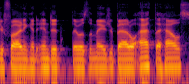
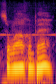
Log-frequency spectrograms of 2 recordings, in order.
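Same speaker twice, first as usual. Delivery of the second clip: put-on, mock soothing voice; 4 dB louder than usual. Opening a podcast episode to the cohost: put-on soothing voice. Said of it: "I forgot you did this goddamn voice".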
